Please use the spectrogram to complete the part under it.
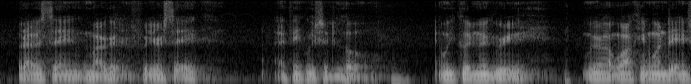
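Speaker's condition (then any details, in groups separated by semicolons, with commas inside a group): Parkinson's disease; mild left hand tremor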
